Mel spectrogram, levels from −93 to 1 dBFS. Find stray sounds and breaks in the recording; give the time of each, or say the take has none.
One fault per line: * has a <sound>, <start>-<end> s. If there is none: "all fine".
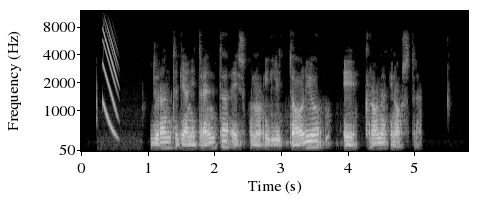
* has a chirp, 0.3-0.6 s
